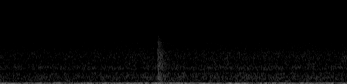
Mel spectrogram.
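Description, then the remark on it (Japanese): A steady, soft wash of surf from waves on a beach with Pohaku rock, a continuous hiss with no distinct crash, plus one brief faint click partway through. “ポハクの岩があるビーチそこの波の音を聞いてください”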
